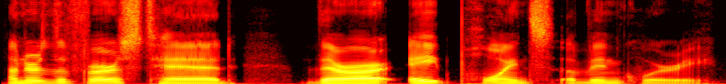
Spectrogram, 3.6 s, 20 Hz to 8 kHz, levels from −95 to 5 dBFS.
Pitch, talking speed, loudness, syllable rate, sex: 115 Hz, 165 wpm, -19 LUFS, 4.8 syllables/s, male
